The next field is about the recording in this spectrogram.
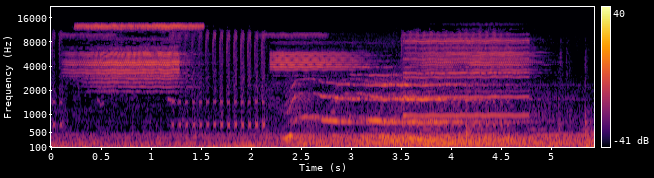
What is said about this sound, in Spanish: Spock, como sospechaba, las señales de la sonda son los sonidos emitidos por las ballenas. Las ballenas. En concreto, por las ballenas grises.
